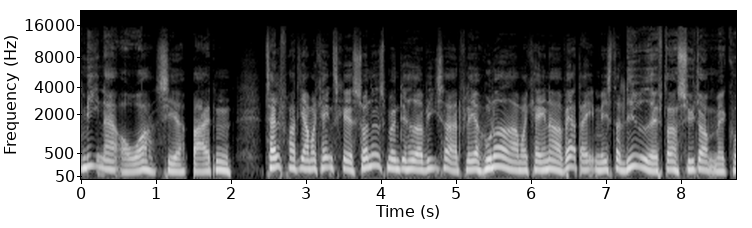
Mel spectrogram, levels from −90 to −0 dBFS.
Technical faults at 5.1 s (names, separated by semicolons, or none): de-emphasis applied wrongly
